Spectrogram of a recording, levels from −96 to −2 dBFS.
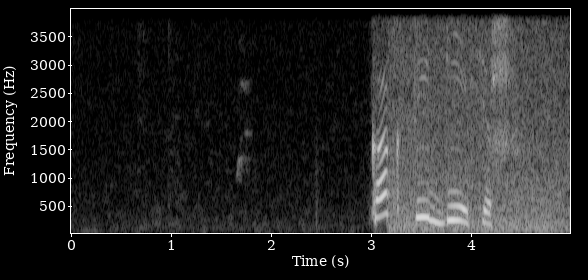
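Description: Noise suppressor artifacts run through the whole clip. The suppressor treats the steady room noise as something to remove. It pulls that noise down by about 15 dB between phrases, then lets it return under the speech. The dipping grows clearer once the room noise climbs, at roughly 3 s. The call path carries nothing above 4 kHz.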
